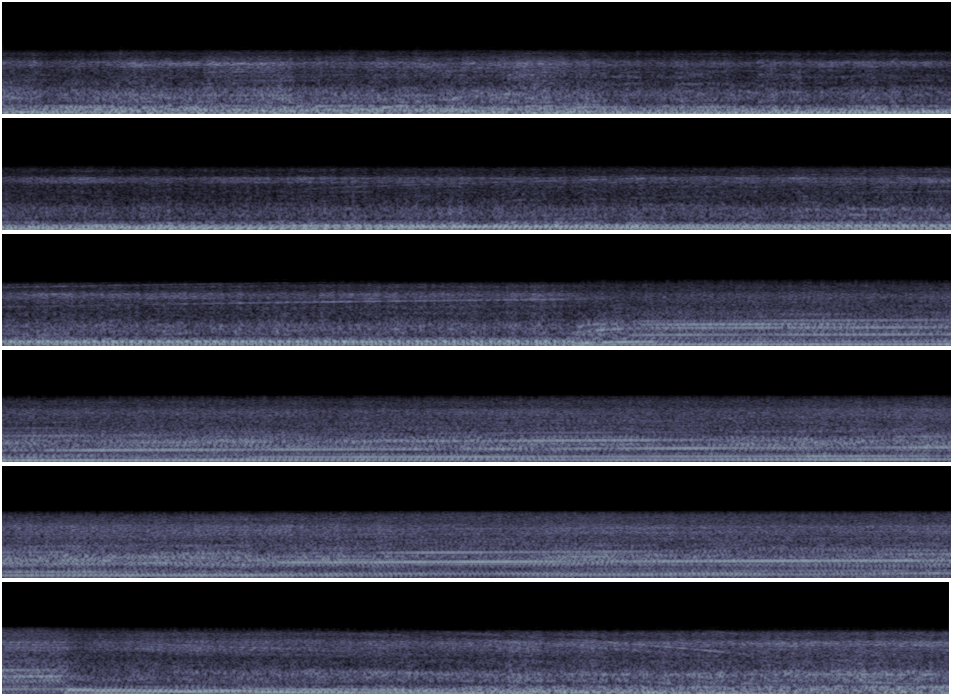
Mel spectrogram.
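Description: Chevrolet Camaro's engine making a full-throttle pull on a chassis dynamometer. The engine note climbs steadily for about ten seconds, drops sharply at an upshift, then climbs again for another ten seconds. Near the end the throttle closes and the revs fall away.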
